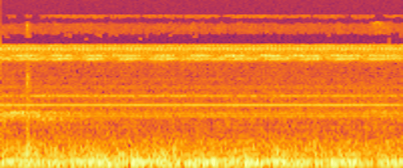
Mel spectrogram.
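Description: Near silence, with a faint steady low hum.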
